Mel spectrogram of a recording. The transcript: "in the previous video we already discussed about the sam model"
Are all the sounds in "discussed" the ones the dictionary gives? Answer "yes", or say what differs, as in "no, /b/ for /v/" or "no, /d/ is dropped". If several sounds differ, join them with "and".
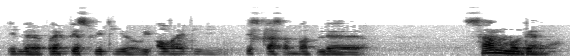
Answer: no, /t/ is dropped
